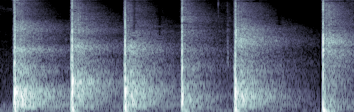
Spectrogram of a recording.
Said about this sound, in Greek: χειροκρότημα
